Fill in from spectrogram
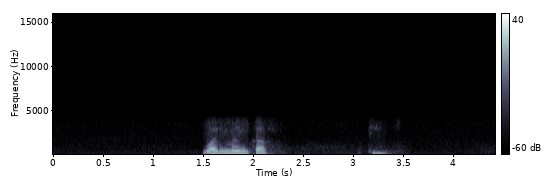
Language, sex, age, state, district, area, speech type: Urdu, female, 18-30, Delhi, North East Delhi, urban, conversation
